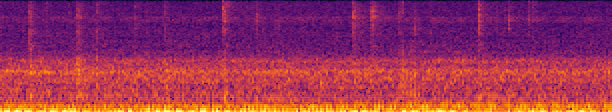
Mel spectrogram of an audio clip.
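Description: Faint typing on a computer keyboard: light, scattered key clicks over a steady low hum, quiet throughout and with no talking.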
